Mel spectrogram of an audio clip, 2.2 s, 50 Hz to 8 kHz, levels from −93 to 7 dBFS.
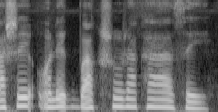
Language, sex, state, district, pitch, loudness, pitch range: Bengali, female, West Bengal, Cooch Behar, 190 Hz, -17 LUFS, 155-205 Hz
